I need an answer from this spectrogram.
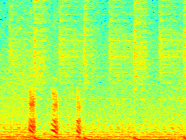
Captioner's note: upbeat electronic music; laughing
